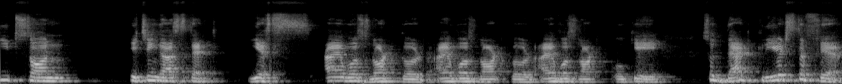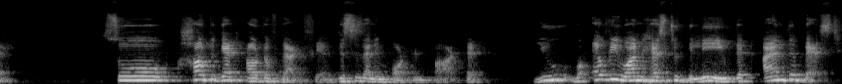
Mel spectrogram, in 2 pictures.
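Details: Adult man speaking; normal speech.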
